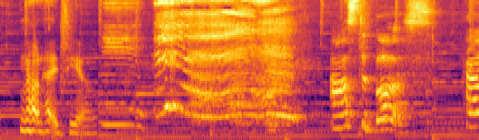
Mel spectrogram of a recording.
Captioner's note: baby cooing; laughing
